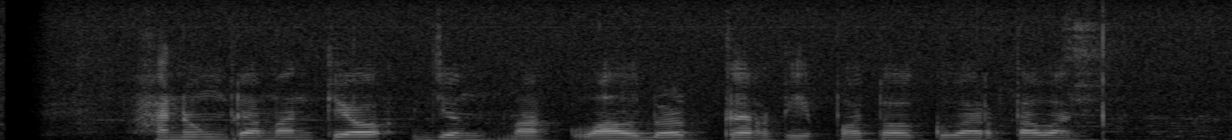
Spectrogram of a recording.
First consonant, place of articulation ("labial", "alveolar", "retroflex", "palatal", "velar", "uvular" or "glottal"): glottal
